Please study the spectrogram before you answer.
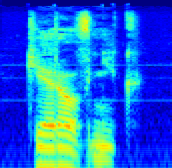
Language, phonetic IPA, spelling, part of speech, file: Polish, [cɛˈrɔvʲɲik], kierownik, noun, Pl-kierownik.ogg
